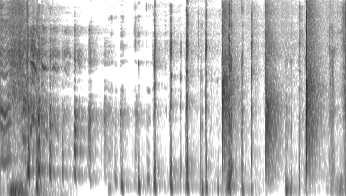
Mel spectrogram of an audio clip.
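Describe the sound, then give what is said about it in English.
Laughter opens, then sharp, uneven handclaps ring out, a sparse burst of applause lasting several seconds rather than a full roaring crowd. “That's an applause break right there.”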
